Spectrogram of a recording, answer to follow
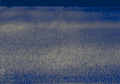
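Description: A road vehicle passing close by: a rush of tyre and engine noise with a low rumble that swells to its loudest about a second and a half in, then eases off.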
